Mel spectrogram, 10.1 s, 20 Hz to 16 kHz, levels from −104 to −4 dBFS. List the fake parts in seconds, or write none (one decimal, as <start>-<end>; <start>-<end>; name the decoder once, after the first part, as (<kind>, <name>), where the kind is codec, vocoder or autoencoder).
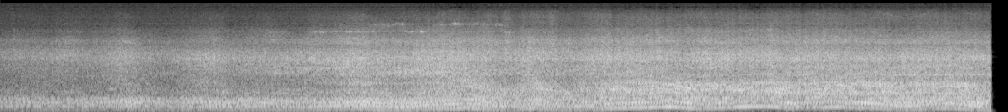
0.0-2.8 (vocoder, BigVGAN v2); 4.2-6.7; 7.3-8.6; 9.3-10.1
